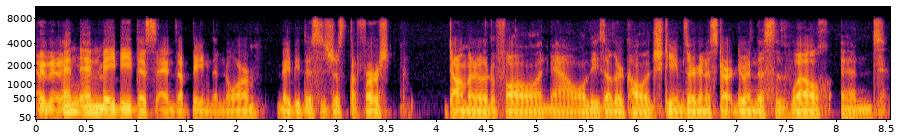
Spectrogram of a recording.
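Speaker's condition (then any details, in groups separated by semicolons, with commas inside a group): No condition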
